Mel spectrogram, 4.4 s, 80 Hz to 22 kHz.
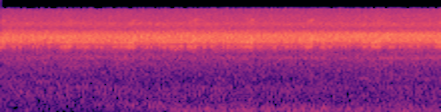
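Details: High, unbroken hissing buzz of a cicada at Showa Kinen Park, Tokyo, in 2020, recorded as a mantis fed on a cicada; the tone stays level with no pauses.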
